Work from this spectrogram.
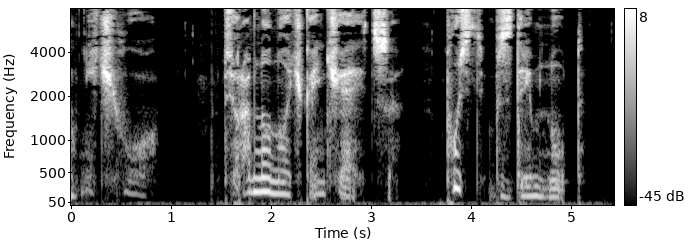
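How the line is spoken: Whisper. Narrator (Russian): Илья прошептал

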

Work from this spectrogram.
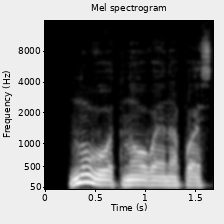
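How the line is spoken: Dejected voice. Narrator (Russian): упавшим голосом отозвался Фродо

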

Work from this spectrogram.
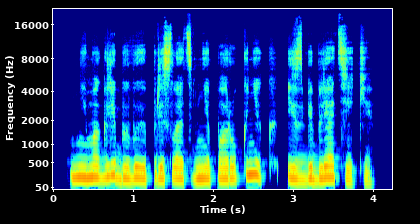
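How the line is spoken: Timid female request. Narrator (Russian): робко попросила она

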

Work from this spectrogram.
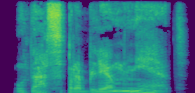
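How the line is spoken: Male whisper in ear. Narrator (Russian): зашептал ей на ухо любовник

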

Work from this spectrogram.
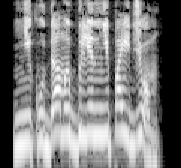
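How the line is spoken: Frenzied yelling, hoarse voice. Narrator (Russian): неистово орала я уже порядком севшим голосом

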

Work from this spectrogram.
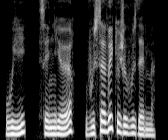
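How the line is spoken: Timid. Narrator (French): Pierre lui répondit timidement

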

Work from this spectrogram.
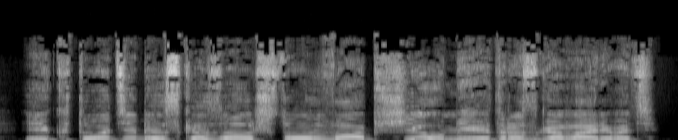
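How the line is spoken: Laughing. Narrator (Russian): Кэл засмеялся

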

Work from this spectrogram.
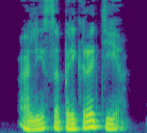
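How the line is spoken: Silent mental snort. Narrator (Russian): мысленно фыркнул я на нее

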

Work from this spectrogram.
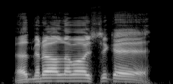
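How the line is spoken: Shout. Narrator (Russian): крикнул первый капитан Гордон Уинсгейт, старший помощник на Куин Виктории

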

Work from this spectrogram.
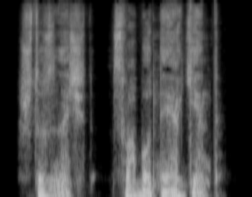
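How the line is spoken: Quiet question. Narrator (Russian): я тихо спросил

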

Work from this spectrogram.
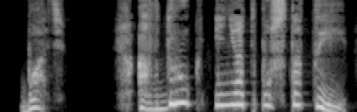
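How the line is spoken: Excited, eager interruption. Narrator (Russian): взволнованно и азартно перебил Сташек

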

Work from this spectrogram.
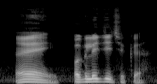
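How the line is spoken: Mumble. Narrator (Russian): пробормотал Холл

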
